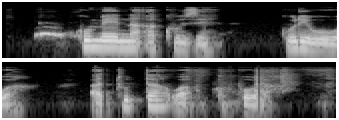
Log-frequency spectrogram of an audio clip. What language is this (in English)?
Chokwe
